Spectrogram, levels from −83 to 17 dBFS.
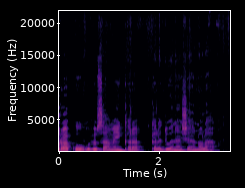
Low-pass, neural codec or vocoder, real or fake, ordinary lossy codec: none; none; real; none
